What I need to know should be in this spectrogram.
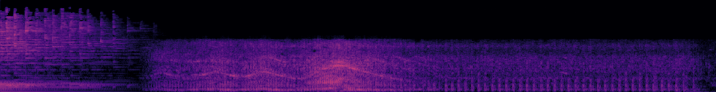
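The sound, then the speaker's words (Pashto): A motorcycle engine rumbles roughly after a short stretch of music, swelling in strength and then settling into an uneven, chugging pulse that continues to the end. “دا ولې دا څنګه بند شوې را؟ اوه موټر سایکل تا خو زه په داسې ځای کې پرېښودم”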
